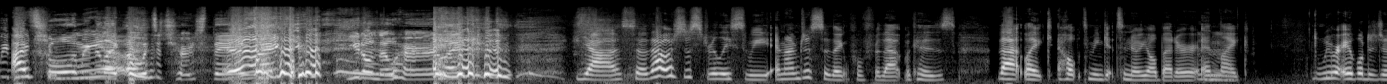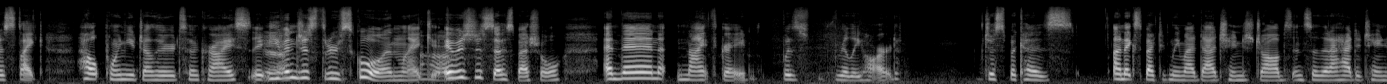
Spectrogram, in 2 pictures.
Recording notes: live from a Starbucks parking lot!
